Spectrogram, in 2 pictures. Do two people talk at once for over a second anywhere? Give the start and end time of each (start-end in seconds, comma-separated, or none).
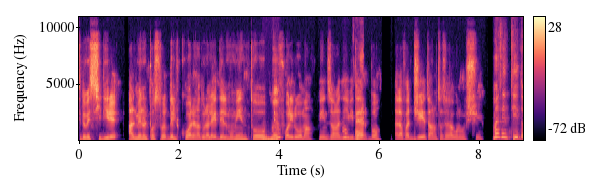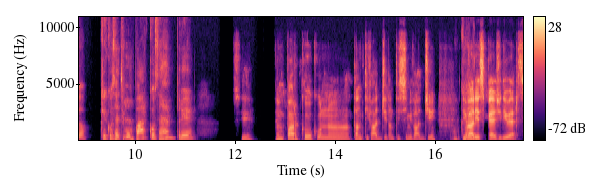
none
